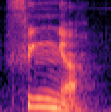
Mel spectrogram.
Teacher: E o R no final tem som de A.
